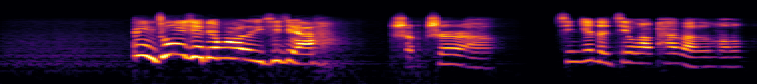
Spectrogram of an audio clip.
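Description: A young woman speaks anxiously into a phone, close by.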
